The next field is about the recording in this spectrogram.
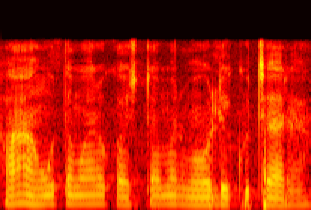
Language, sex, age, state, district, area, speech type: Gujarati, male, 18-30, Gujarat, Ahmedabad, urban, spontaneous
